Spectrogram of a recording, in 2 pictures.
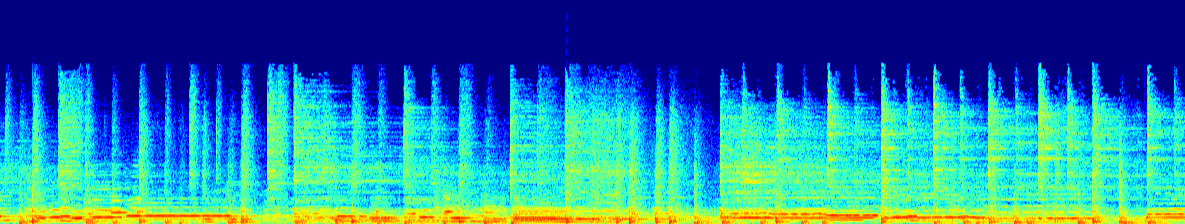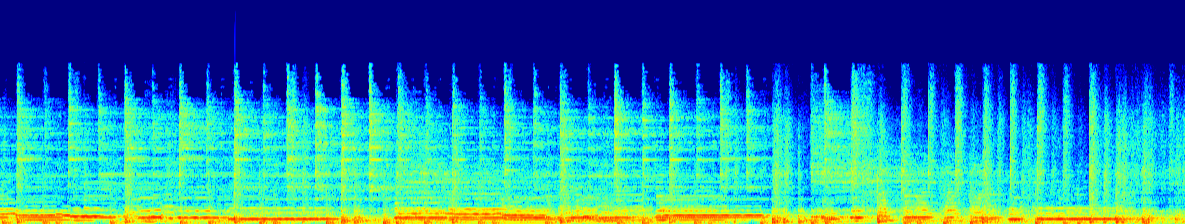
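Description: Small jazz band playing live: saxophones and flute carry the melody over a drum kit keeping a steady beat.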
